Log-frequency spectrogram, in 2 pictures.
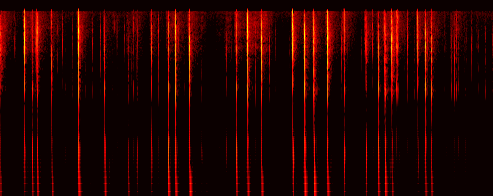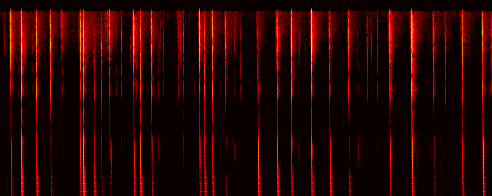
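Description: Long nails tap a plastic lid in quick, irregular bursts of dozens of sharp, bright clicks with short pauses between runs. Each tap is dry and dies away almost instantly, with little low end and a quiet overall level.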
